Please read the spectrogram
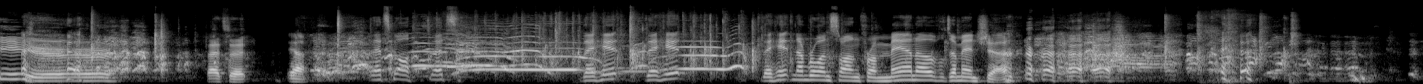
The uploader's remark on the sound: Live from Cake Shop as part of NYC Podfest.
